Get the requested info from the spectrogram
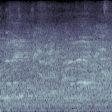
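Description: Boxing arena crowd of many voices talking and calling out at once, with high shouts that rise and fall over a steady hubbub.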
